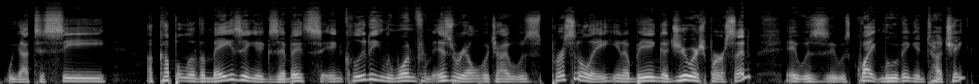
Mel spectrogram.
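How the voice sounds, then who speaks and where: A man's voice: a little high, a little fast, a little mellow, no room sound, studio quality. A man with a nasal, congested voice from a cold, hosting a casual news talk show and rambling with many restarts. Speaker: podcast host.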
